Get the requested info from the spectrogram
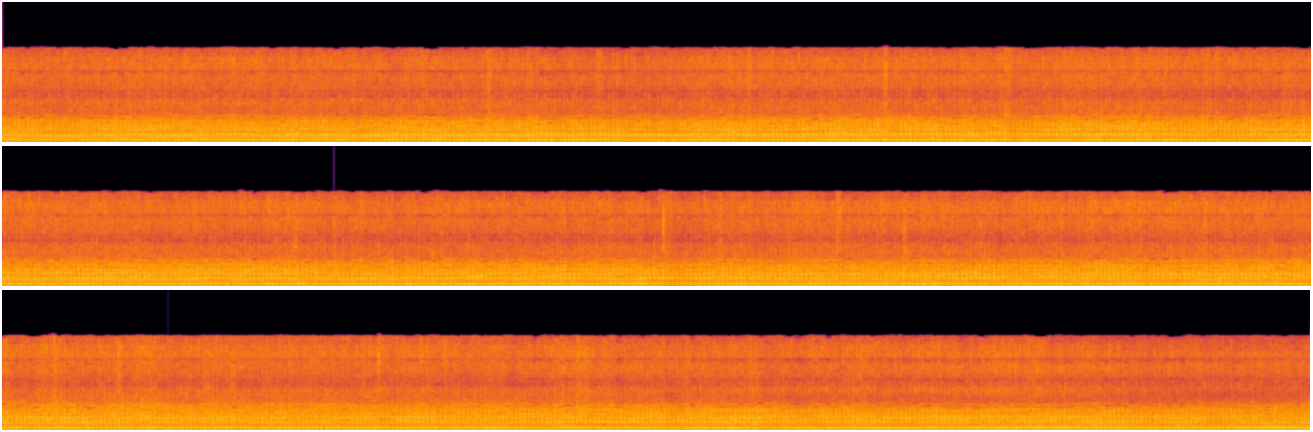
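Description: Small engine of a walk-behind sugarcane cutting machine running steadily at a constant speed.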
